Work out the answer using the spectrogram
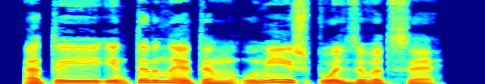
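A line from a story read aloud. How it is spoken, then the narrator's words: Gentle, as to child. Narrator (Russian): ласково как к ребенку обратился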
